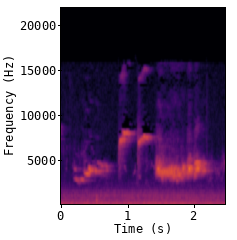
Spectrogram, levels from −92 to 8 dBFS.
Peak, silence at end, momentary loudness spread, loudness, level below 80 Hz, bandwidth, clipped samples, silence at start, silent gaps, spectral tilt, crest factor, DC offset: -16 dBFS; 0 s; 8 LU; -33 LUFS; -56 dBFS; 16 kHz; under 0.1%; 0 s; none; -1.5 dB/octave; 20 dB; under 0.1%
